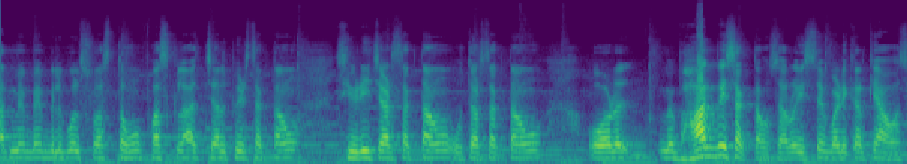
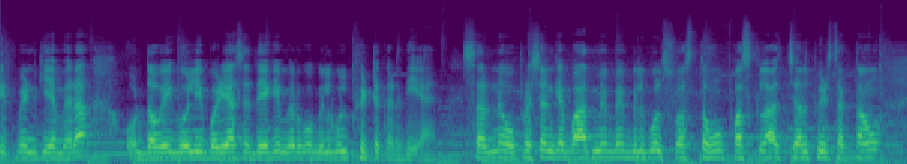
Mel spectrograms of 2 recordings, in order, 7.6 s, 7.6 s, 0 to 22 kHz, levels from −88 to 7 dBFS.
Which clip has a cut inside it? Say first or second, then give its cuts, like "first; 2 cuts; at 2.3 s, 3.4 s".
second; 1 cut; at 3.8 s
